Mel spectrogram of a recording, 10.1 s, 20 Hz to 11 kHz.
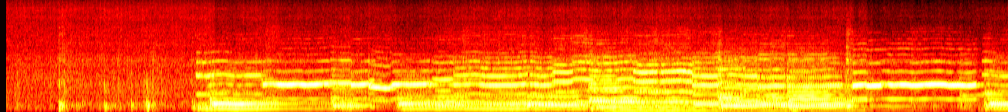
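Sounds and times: film soundtrack hiss: 0:00.1 - 0:10.0
pops and thumps: 0:00.6 - 0:02.1
musical tone: 0:02.0 - 0:10.0.

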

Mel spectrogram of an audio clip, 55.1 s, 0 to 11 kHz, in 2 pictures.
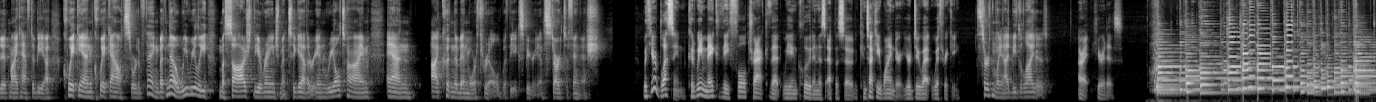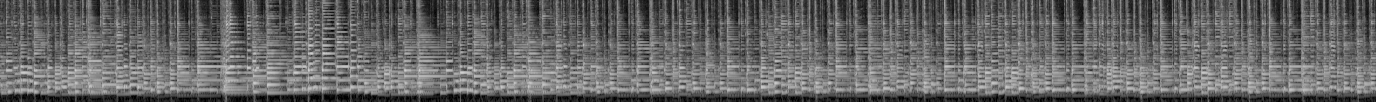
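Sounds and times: mandolin: 0:00.0 - 0:08.0, 0:23.0 - 0:55.0
gourd banjo plucking: 0:23.0 - 0:55.0.

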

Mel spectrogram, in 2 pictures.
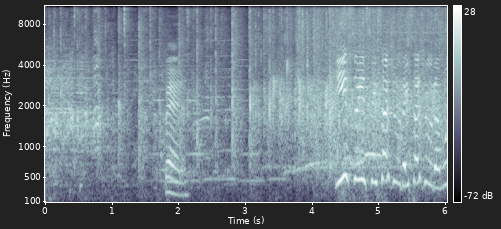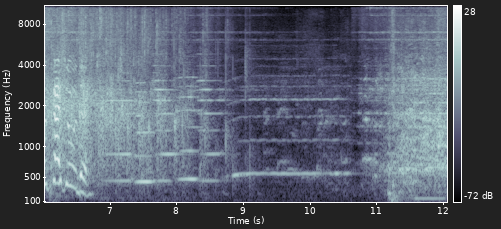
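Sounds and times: audience applause: 0:00.0 - 0:08.8
solo violin slow melody: 0:01.6 - 0:03.4, 0:04.4 - 0:10.7.

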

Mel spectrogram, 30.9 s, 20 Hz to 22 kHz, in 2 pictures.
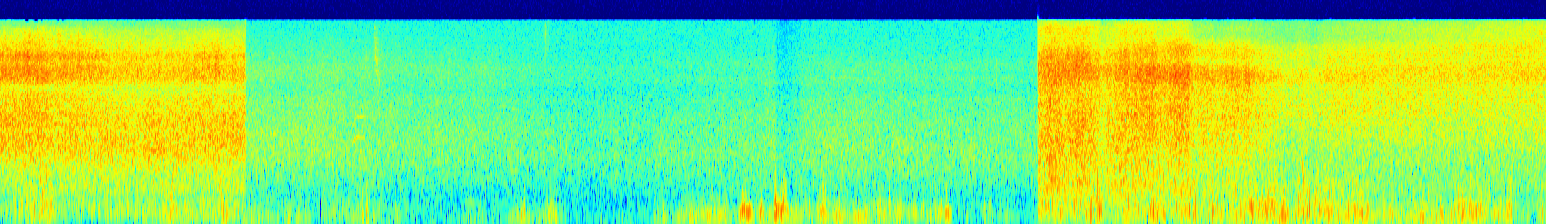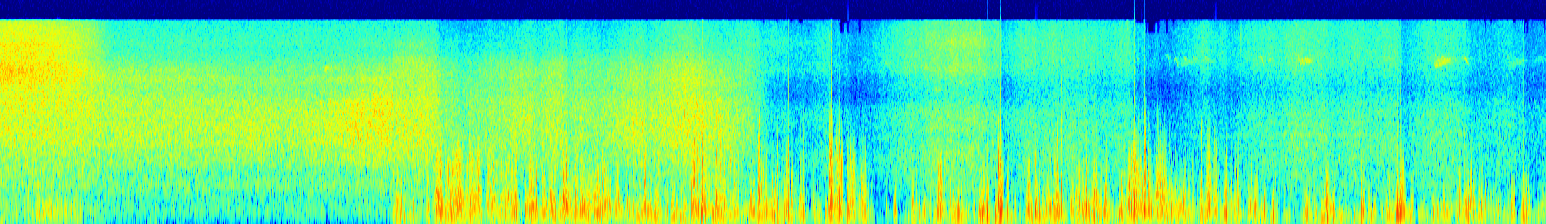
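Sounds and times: ocean surf: 0:00.0 - 0:06.8, 0:08.0 - 0:23.6
wind buffeting microphone: 0:00.0 - 0:16.6, 0:19.4 - 0:30.9.

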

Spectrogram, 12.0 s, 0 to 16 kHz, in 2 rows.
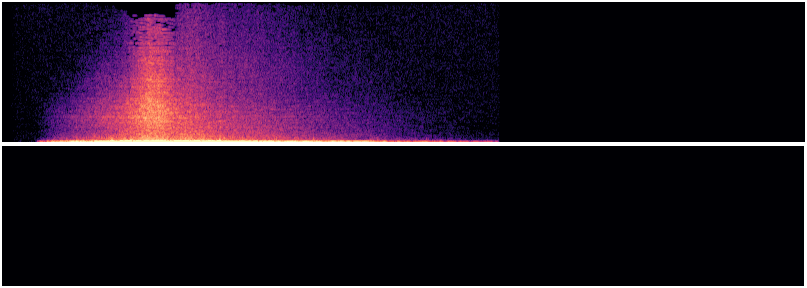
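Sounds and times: whoosh: 0:00.4 - 0:03.0.

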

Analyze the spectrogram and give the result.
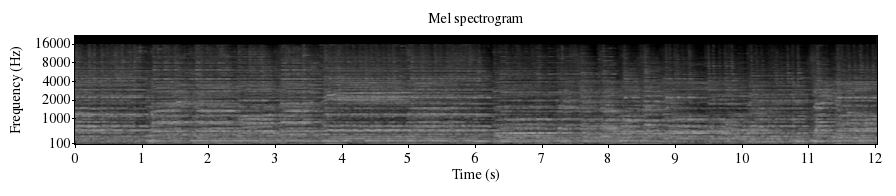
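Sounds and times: choir singing: 0:00.0 - 0:12.0.

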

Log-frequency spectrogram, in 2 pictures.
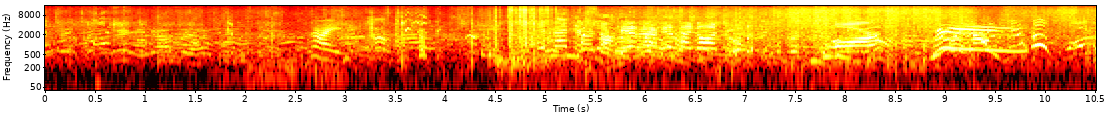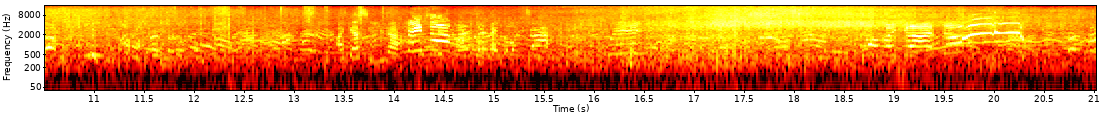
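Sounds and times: sled sliding on snow: 0:01.9 - 0:21.0
children shrieking and calling: 0:07.7 - 0:10.9, 0:17.5 - 0:21.0.

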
